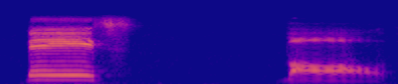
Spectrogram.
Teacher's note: Very low pitch on the second word.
